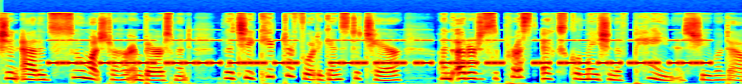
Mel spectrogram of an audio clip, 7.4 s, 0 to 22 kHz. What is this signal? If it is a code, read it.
Morse code, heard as a keyed tone, hand-sent with a paddle, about 37 wpm, 1020 Hz, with speech in English. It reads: Y916D ZLAXS AWMLQ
